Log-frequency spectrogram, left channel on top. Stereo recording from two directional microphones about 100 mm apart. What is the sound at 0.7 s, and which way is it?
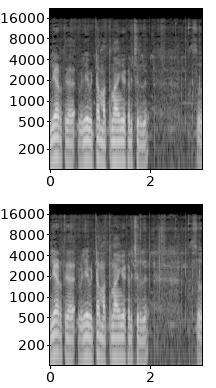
Speech, 30° left (ahead or behind).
